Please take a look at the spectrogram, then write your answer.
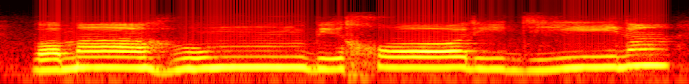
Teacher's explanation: میں آپ نے وما ہم بخارجین، جینا جینا نہیں کہنا ہے، سانس کی آواز نہیں آئے بیچ میں، ہمس نہیں لانا ہے، جینا قوی آواز کے ساتھ پڑھیے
